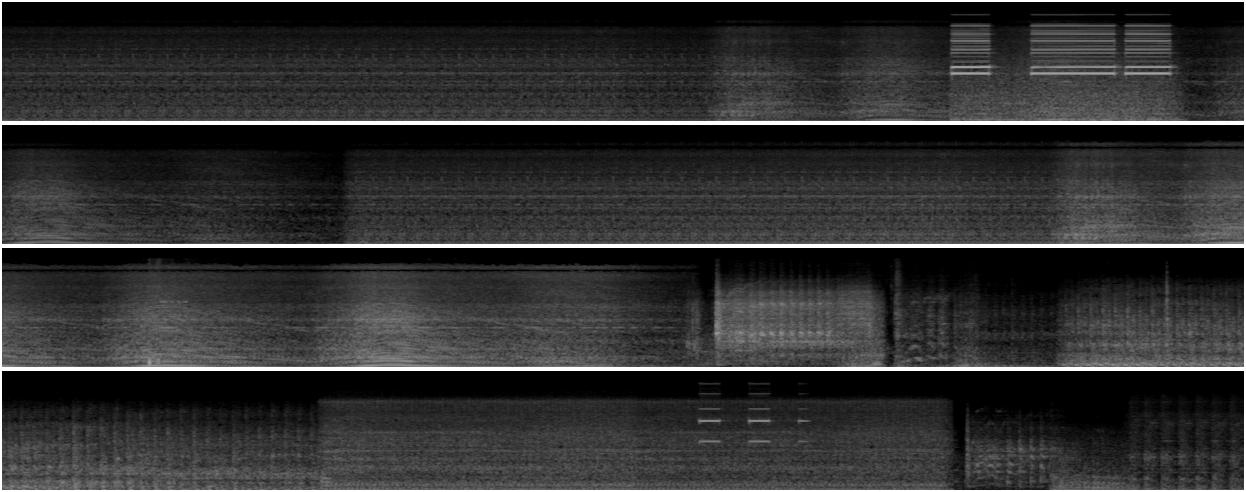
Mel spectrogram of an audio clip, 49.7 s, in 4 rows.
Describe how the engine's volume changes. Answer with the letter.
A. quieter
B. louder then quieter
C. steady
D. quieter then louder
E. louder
B.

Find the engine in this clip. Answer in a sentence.
You can hear the engine from 0.0 to 49.6 s.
